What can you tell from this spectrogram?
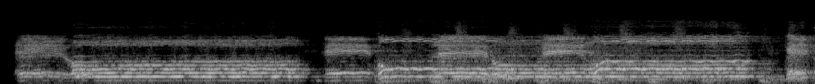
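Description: Music with voices singing or chanting long, steady held notes, with a short break about three seconds in.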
